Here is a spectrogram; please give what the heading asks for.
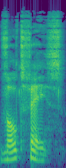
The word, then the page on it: volte face: American English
